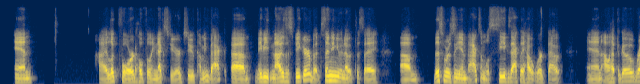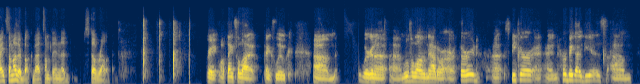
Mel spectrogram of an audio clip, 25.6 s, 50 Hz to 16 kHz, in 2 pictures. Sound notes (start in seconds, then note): 15.6 claps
